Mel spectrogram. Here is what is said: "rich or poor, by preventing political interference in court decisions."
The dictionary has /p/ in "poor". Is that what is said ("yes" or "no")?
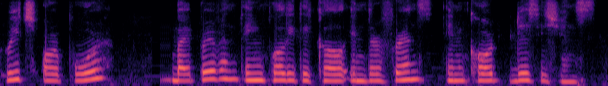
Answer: yes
